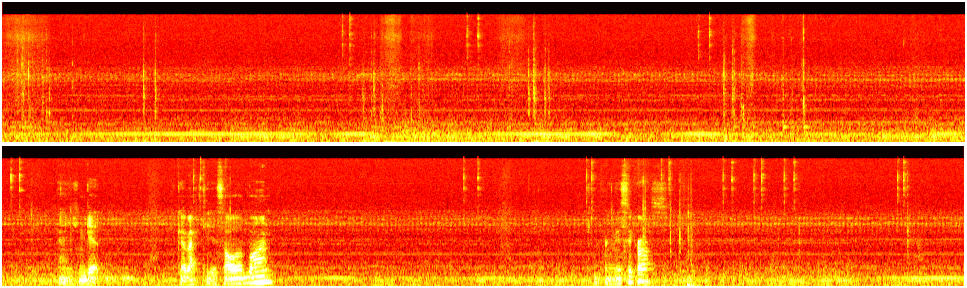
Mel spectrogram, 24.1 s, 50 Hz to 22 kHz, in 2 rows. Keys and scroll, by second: 2.6 Delete, 4.5 Delete, 6.6 Delete, 9.0 Delete, 20.5 Escape.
